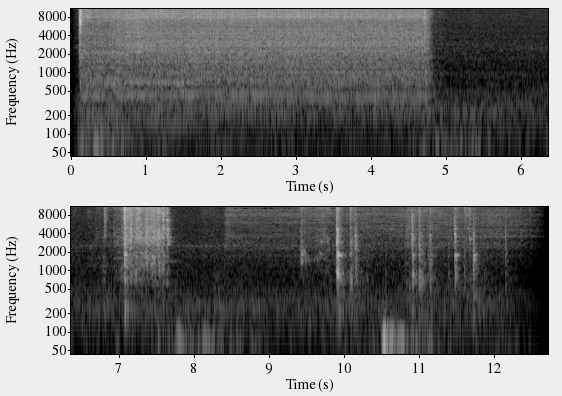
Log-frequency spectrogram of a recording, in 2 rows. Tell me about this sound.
sounds of coffee machine in Swieta Krowa Pub
Zoom H4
